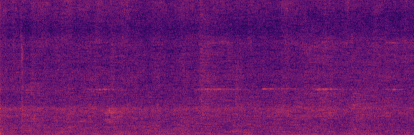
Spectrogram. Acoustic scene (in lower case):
subway station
